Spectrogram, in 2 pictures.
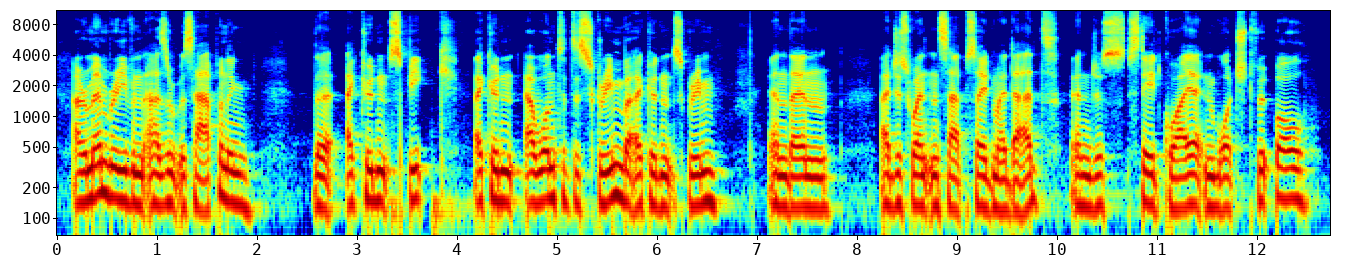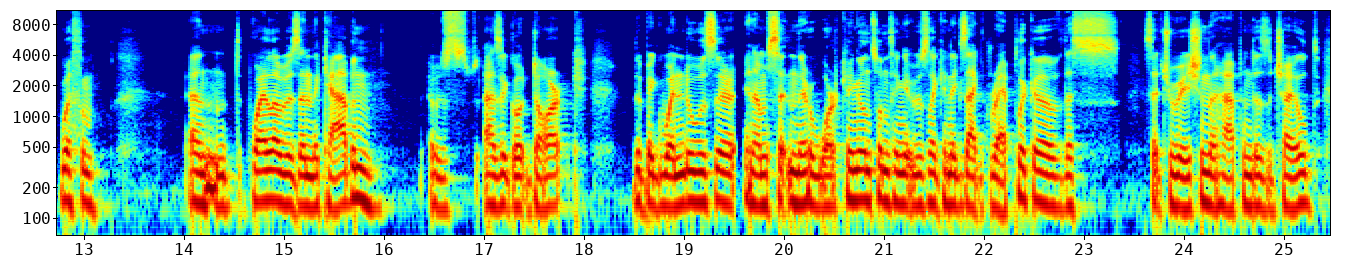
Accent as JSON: {"language": "English", "area": "Kerlook", "region": "Scotland", "country": "United Kingdom", "moved": "yes", "lives_now": "Malmö, Sweden", "said": "I'm from Kerlook"}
